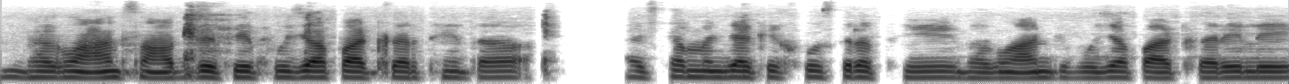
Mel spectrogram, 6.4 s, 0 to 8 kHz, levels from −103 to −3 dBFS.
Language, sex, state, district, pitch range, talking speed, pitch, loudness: Chhattisgarhi, female, Chhattisgarh, Jashpur, 160-170 Hz, 165 wpm, 165 Hz, -21 LUFS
